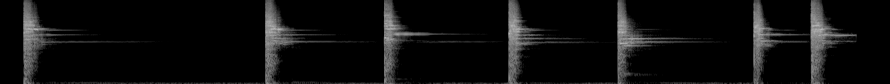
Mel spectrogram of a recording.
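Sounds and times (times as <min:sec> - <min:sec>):
two swords clashing: 0:00.2 - 0:01.0, 0:02.6 - 0:08.5.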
